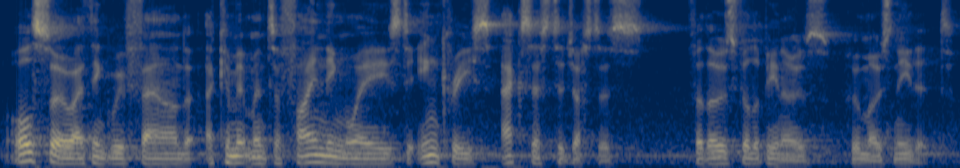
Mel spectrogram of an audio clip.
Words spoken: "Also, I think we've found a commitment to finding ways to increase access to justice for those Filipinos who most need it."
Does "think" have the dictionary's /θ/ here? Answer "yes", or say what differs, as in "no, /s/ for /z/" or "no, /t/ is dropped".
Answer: yes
